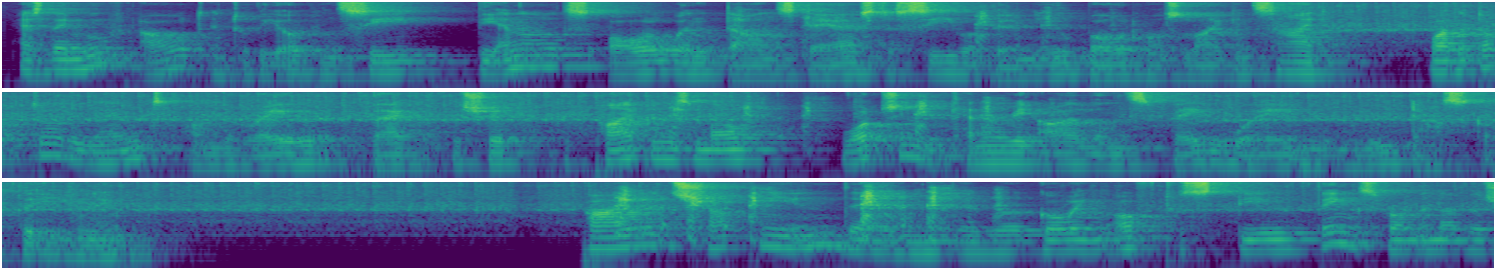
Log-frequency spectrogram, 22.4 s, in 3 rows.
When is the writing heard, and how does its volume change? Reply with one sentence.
You can't hear the writing here.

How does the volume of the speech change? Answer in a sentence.
The volume of the speech stays about the same.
